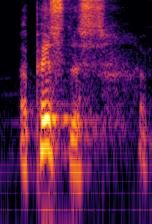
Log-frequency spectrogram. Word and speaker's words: apistos: There's a Greek word, it's called, if I pronounce it right, apistos, maybe, A-P-I-S-T-O-S.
